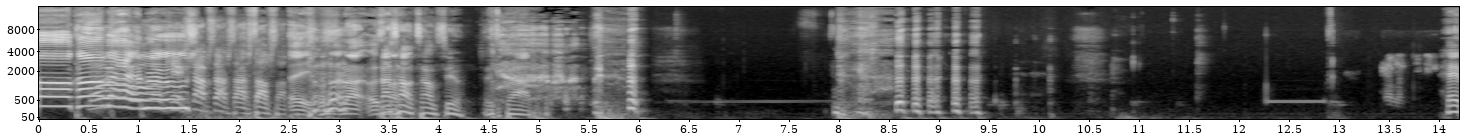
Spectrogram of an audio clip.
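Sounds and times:
speech: 0.3 - 5.7, 7.9 - 9.6, 14.1 - 14.2
laughter: 1.2 - 3.6, 4.5 - 6.1, 8.0 - 9.8
steady low ringback tone of an outgoing telephone call: 6.6 - 7.9, 12.3 - 12.9.

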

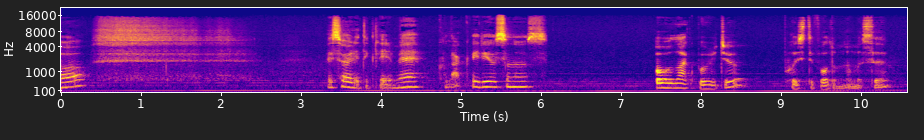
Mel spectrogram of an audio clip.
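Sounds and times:
steady low electrical hum: 0.0 - 10.5
long deep breath of a person sitting comfortably: 0.4 - 3.3
speech: 3.3 - 6.1, 7.4 - 10.5.

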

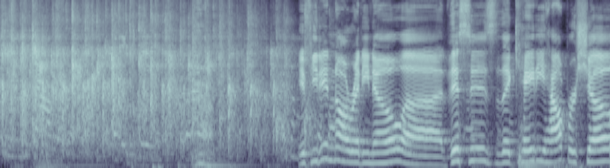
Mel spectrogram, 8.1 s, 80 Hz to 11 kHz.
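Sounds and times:
audience applauding: 0.0 - 4.5
people cheering: 0.0 - 4.5
speech: 4.0 - 8.1.

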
